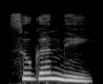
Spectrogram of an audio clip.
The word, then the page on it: ಸುಗಂಧೆ: sugandhe; Kannada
